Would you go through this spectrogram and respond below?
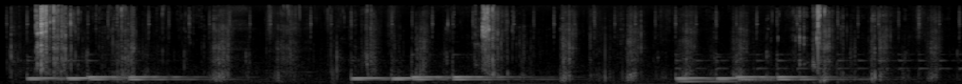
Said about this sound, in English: That is the unmistakable sound of crunching chips.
